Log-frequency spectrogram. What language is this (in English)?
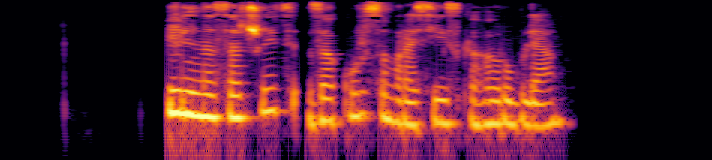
Belarusian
